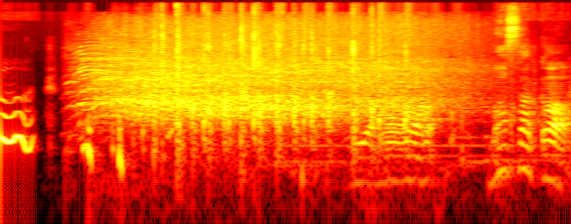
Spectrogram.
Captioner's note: cheers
